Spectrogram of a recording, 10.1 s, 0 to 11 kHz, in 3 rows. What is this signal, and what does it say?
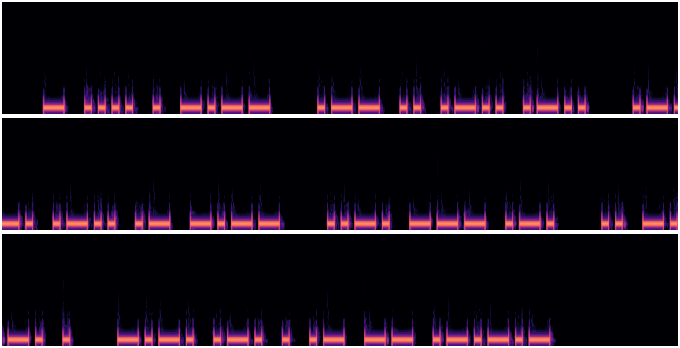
Morse code, heard as a keyed tone, about 34 wpm, 700 Hz. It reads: THEY WILL PLAY FOR ICE CREAM.
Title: Sentences from Top 1500 Words 35wpm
